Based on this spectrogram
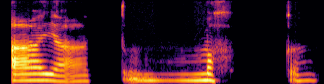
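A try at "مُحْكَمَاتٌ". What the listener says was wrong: نیم کے اوپر کھڑا زبر ہے. جی کھڑا زبر کو آپ نے ٹائم نہیں دیا تو یہاں کمی کر دی، لانے جلی محکماتن. اور ایک مسٹیک اور بھی یہاں پر کی، محکماتن آپ نے محکمات پڑھا، کاف کے نیچے آپ نے زیر بھی پڑھی.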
